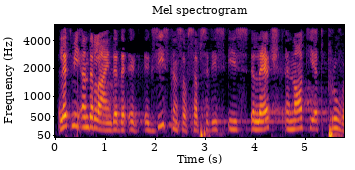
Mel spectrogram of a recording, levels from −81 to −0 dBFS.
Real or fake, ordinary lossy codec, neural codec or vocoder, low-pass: real; none; none; 5.4 kHz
